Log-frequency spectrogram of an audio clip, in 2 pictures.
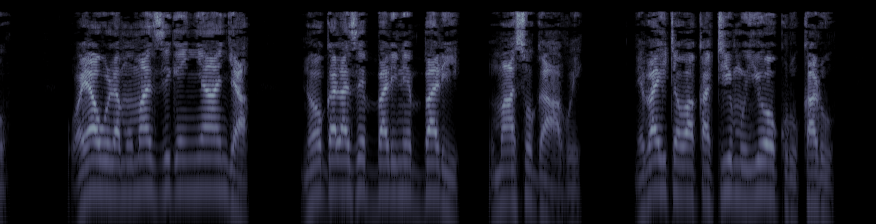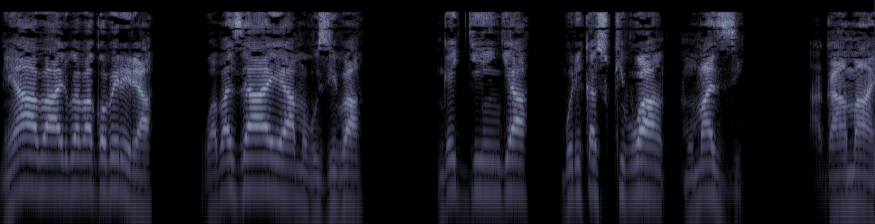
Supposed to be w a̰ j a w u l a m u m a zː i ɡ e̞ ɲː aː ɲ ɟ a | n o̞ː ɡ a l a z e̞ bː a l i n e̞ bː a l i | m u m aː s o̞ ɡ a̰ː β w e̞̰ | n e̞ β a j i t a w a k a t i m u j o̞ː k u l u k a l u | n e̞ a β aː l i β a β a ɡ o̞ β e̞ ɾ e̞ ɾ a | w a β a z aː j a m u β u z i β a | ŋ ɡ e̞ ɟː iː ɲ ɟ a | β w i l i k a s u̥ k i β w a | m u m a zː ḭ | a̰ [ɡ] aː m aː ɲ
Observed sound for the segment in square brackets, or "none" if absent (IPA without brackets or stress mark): ɡ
